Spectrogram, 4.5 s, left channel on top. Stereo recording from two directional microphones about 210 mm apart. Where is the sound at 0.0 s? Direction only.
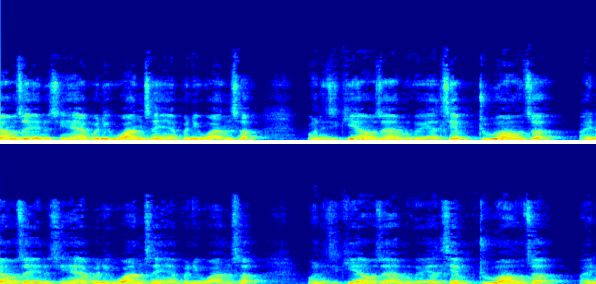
35° left (ahead or behind).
